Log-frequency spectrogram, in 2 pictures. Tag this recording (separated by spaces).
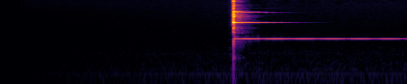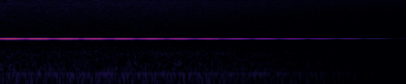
ding bell-tone bell ring chime ping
